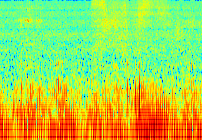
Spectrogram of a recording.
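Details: Short close recording of Mischa the cat giving affectionate morning purrs: a deep, slightly uneven rumble swelling after two and a half seconds, with light handling rustles.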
